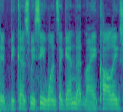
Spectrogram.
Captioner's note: speaking French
